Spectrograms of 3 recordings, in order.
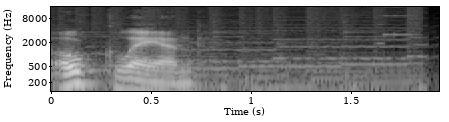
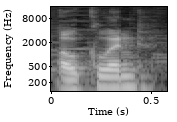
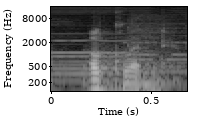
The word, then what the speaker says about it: Oakland: we're gonna go to oakland when it's pronounced oakland the a is silent it's spelled oakland but the a is silent oakland yeah uh 22 percent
